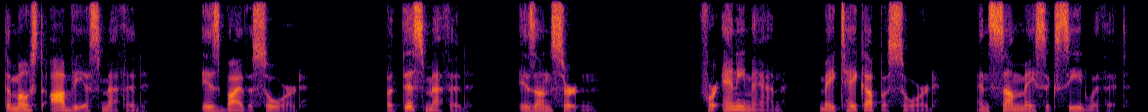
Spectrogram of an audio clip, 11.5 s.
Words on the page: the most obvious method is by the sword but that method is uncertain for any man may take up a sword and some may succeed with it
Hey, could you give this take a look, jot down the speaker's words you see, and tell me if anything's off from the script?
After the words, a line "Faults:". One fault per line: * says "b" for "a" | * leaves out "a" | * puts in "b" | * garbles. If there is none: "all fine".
the most obvious method is by the sword but this method is uncertain for any man may take up a sword and some may succeed with it
Faults:
* says "this" for "that"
